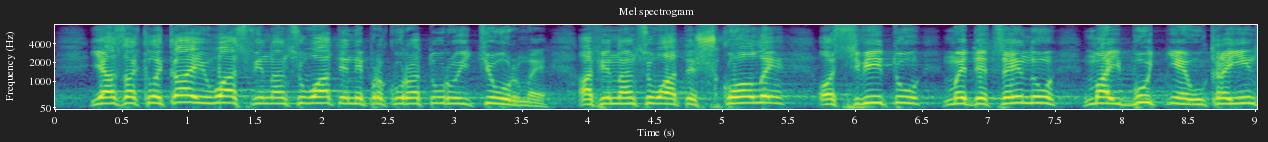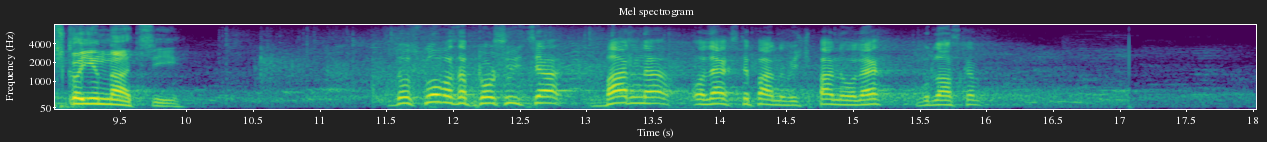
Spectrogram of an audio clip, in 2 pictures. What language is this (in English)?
Ukrainian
